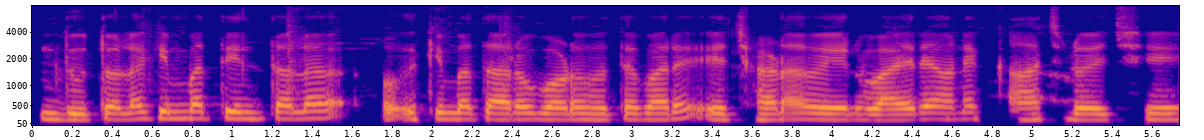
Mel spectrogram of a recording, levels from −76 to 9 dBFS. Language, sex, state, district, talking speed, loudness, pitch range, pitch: Bengali, male, West Bengal, Jhargram, 155 wpm, -16 LUFS, 145-160 Hz, 150 Hz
